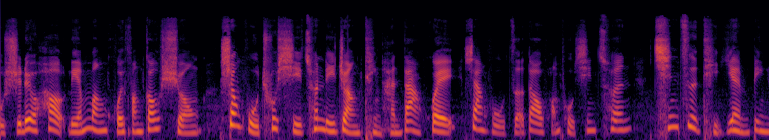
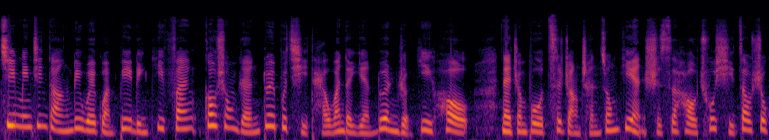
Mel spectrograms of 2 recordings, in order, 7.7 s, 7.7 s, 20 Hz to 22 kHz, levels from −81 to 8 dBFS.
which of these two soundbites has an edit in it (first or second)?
first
